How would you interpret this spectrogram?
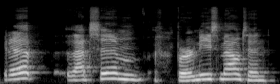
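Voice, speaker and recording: A man's voice: very high-pitched, takes it slowly. A man playing a nervous, stammering bluffer in a table read of a film script. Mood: fumbling, improvising.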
